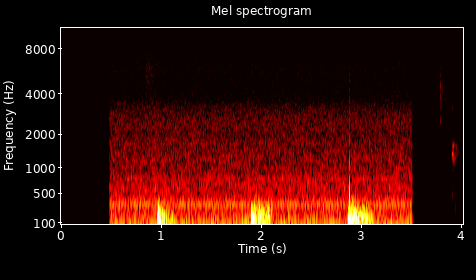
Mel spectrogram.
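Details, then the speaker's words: Phase II Korotkoff sounds over the brachial artery while the cuff of a manual sphygmomanometer deflates: three low thumps with a soft swishing trail, about 62 a minute. "phase two is a soft swishing sound which you can hear"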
